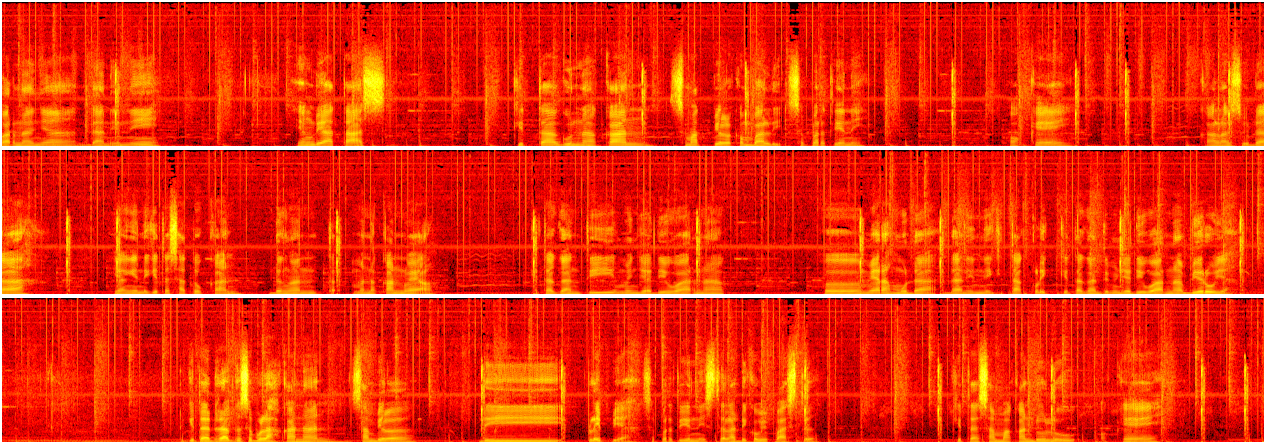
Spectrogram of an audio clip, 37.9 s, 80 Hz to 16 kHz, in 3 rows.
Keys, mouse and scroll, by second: 0.4 z, 1.0-3.7 drag, 3.7 Pause, 6.3 click, 13.6 click, 14.4 ctrl+z, 15.9 click, 25.4-26.7 scroll up 1, 27.2 ctrl+c, 27.9 ctrl+v, 29.9-32.6 drag, 32.6 scroll up 1, 33.1-34.5 drag, 35.6 click, 36.7 ctrl+z, 37.2-37.8 drag.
